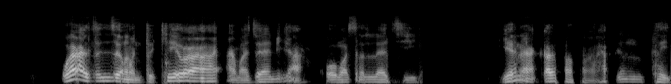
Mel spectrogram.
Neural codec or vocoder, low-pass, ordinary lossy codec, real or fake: codec, 24 kHz, 1.5 kbps, HILCodec; 9.9 kHz; none; fake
